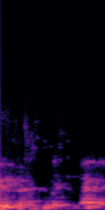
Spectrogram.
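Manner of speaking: hushed grossed-out murmur; disgusted muttering. Retold or imitated. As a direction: recoil in quiet disgust. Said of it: "You gonna be".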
